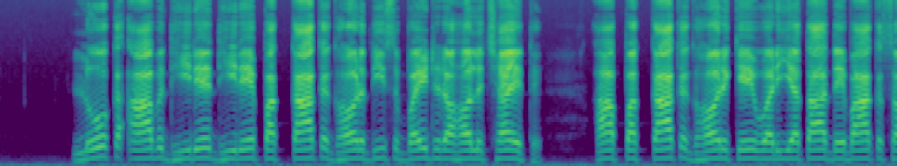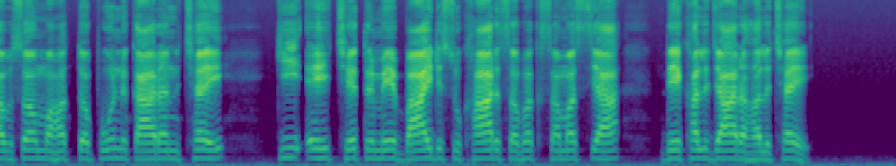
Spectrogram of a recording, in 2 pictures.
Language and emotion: Maithili, neutral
